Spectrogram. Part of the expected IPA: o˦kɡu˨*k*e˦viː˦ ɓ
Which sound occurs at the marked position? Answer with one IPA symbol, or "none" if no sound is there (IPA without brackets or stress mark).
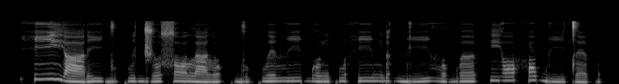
kʷ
